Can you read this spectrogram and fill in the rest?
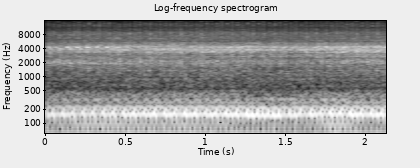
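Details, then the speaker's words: Audi B5 with hood-exit turbo, around 250 hp at the wheels, idling: even low throb with constant rough mechanical rubbing hum; owner suspects something rubbing on the belts or manifold, unconfirmed. "a little dry not too bad interesting sort of noises in here like a mechanical rubbing noise you can probably hear on the video"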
